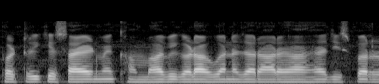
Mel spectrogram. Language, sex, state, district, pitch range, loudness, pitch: Hindi, male, Jharkhand, Deoghar, 115-120 Hz, -18 LUFS, 120 Hz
